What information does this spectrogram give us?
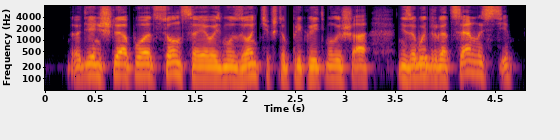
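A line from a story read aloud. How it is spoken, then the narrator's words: Plain. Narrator (Russian): сказал он жене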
